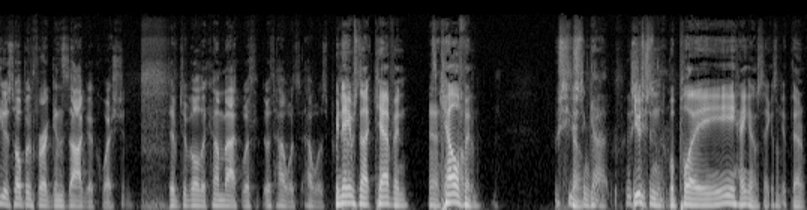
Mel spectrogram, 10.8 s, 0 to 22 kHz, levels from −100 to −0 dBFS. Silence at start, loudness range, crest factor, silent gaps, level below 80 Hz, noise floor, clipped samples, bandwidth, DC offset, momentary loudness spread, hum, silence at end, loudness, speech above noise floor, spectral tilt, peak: 0 s; 7 LU; 24 dB; none; -50 dBFS; -75 dBFS; under 0.1%; 15.5 kHz; under 0.1%; 19 LU; none; 0.05 s; -28 LUFS; 46 dB; -5 dB/octave; -6 dBFS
